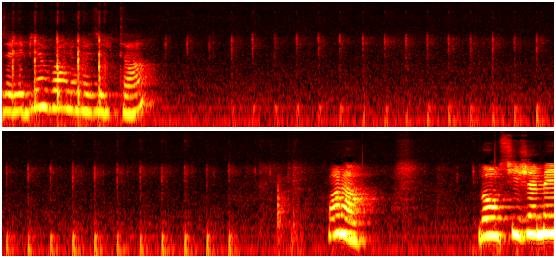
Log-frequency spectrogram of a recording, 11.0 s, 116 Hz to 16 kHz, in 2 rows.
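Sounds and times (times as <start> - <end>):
stencil brush tapping: 0.0 - 8.6, 10.0 - 11.0.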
